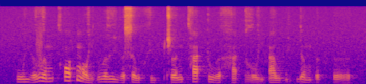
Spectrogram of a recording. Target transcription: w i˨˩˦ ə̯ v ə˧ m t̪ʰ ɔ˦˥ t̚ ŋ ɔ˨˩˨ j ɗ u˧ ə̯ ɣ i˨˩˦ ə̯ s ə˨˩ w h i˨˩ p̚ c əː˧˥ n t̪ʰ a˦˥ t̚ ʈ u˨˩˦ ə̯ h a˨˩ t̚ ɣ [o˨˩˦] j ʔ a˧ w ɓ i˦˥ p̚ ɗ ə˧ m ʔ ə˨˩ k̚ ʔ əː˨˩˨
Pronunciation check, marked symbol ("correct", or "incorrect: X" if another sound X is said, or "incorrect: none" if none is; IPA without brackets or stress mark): correct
